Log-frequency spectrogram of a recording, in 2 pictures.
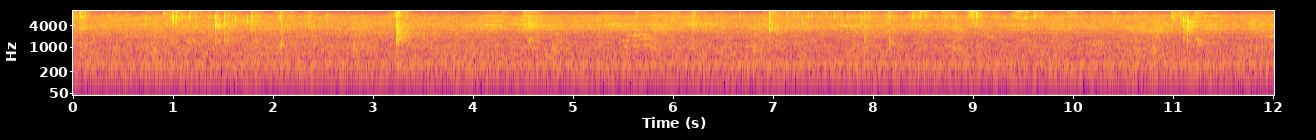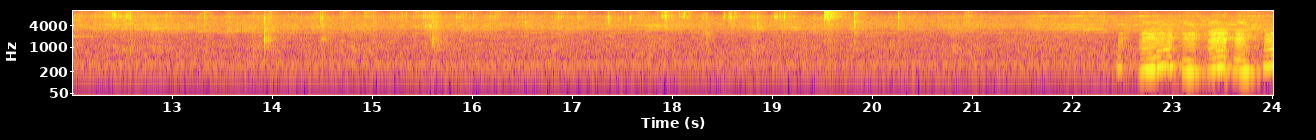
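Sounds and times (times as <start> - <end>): person chewing: 0.0 - 2.6, 6.1 - 21.2
low electrical hum: 0.0 - 24.0.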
